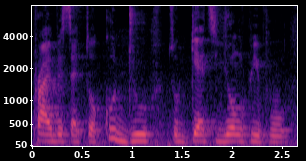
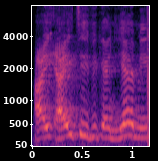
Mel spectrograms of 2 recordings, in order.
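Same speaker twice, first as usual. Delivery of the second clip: calling out loudly; 6 semitones higher, 5 dB louder than usual. Real, not acted. Calling out to faint phone guest.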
